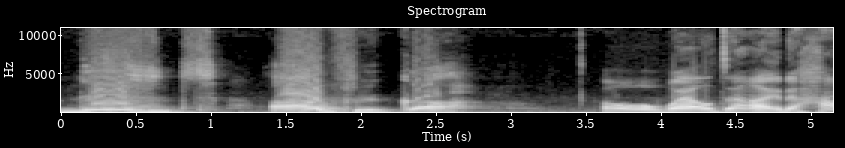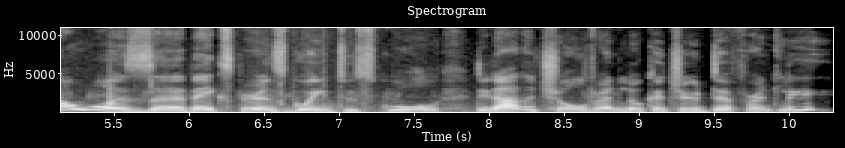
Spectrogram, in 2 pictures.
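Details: Adult woman speaking; normal speech.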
